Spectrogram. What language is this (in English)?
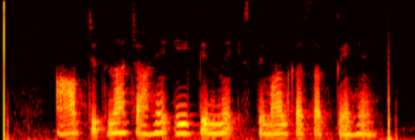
Hindi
